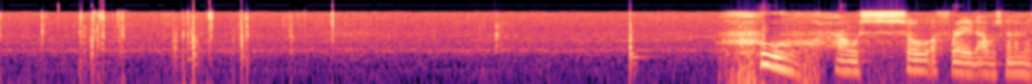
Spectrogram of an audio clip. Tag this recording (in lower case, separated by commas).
speech, inside a small room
